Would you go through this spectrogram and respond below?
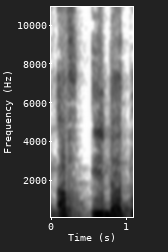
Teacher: یہاں پر واو کی شکل میں حمزہ آ گیا اور اس کے اوپر جزم ہے، اور ہم آپ کو پہلے بھی بتا چکے ہیں کہ جزم والے حمزہ کو پہلے والے حرف سے ملا کر جھٹکا دے کر پڑھیں گے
